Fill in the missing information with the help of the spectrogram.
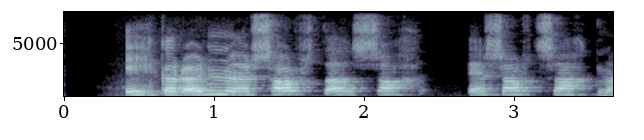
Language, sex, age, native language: Icelandic, male, 10, Icelandic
